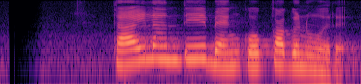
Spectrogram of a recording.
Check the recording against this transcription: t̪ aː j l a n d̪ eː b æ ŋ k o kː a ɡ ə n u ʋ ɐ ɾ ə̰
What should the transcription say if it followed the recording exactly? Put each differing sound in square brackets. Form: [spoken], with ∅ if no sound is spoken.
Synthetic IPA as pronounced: t̪ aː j l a n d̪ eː b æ ŋ k o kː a ɡ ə n u ʋ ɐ ɾ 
